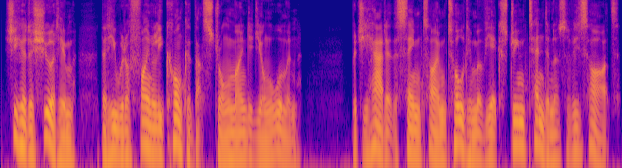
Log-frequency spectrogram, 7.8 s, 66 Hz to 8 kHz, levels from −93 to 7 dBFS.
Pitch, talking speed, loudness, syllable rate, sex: 95 Hz, 240 wpm, -20 LUFS, 6.4 syllables/s, male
